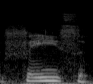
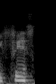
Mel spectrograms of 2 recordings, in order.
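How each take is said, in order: First: ఫేస్ as "feh-is"; two vowel sounds in ఫేస్; diphthong glide. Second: ఫేస్ with a pure e, no glide; single vowel. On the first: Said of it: "ఫేస్ కాదు". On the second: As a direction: say ఫేస్ as "fes". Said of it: "కాదు". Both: Shown as a demonstration.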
